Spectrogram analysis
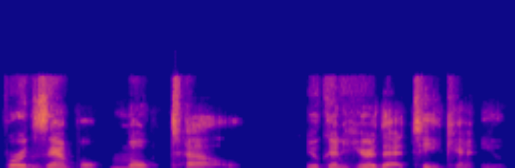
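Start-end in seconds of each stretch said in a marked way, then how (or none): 0.8-1.8 motel with a strong, popped aspirated T. Shown as a demonstration. Teacher shows the stressed-syllable exception: strong popped T. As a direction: pop the T in motel hard. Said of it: "we do say a strong popped T".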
